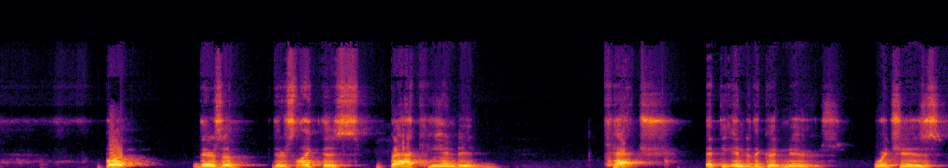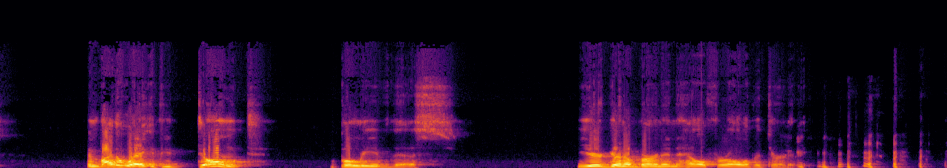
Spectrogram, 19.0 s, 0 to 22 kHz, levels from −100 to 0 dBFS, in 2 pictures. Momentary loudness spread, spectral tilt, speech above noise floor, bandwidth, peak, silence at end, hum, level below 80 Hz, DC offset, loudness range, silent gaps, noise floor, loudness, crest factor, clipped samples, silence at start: 22 LU; -5.5 dB/octave; 64 dB; 12 kHz; 0 dBFS; 0.5 s; none; -68 dBFS; under 0.1%; 6 LU; none; -79 dBFS; -15 LUFS; 16 dB; under 0.1%; 1.05 s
